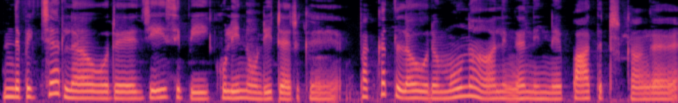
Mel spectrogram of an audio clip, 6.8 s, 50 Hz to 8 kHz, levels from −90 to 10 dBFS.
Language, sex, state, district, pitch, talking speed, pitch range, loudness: Tamil, female, Tamil Nadu, Nilgiris, 190 Hz, 105 wpm, 180-215 Hz, -16 LUFS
